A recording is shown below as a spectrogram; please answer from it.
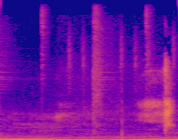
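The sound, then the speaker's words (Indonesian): Low, steady rumble of road traffic on a nearby main road, with a car passing very close by, its engine drone filling the background; a brief thump near the middle and faint hissy noise above. “mohon maaf ya terkadang ada suara mobil di sini karena dekat sekali dengan jalan raya”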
